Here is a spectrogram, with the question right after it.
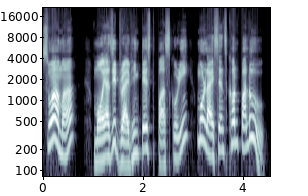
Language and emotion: Assamese, happy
